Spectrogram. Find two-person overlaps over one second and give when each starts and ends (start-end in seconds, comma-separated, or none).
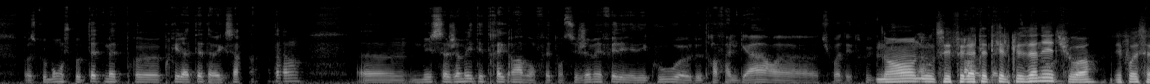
8.7-10.8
